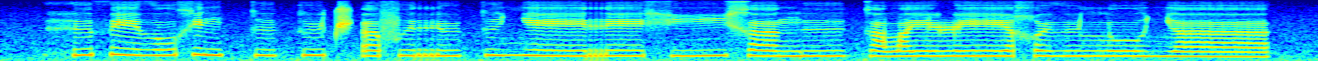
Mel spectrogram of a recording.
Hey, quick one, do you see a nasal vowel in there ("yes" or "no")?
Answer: no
